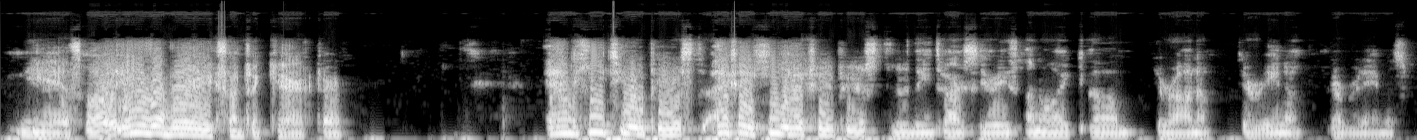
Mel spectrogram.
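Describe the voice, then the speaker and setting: Goofy, slightly hoarse gaming commentator. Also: male voice, lowish voice, animated, fairly quick, a bit bright, dry recording, highs cut off. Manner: goofy, joking, stammering restarts. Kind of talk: casual let's play commentary.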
